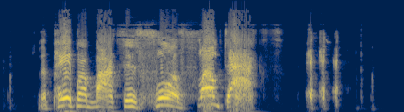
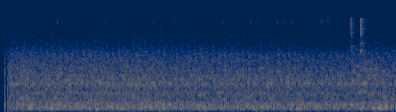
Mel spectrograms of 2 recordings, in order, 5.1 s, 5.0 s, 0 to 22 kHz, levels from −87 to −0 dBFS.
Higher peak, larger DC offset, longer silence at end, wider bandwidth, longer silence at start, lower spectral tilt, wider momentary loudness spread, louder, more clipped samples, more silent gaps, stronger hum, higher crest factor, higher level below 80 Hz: first, 0 dBFS vs -26 dBFS; neither; first, 0.85 s vs 0 s; first, 15.5 kHz vs 11.5 kHz; first, 0.5 s vs 0.1 s; second, -2.5 dB/octave vs -5 dB/octave; first, 14 LU vs 3 LU; first, -12 LUFS vs -49 LUFS; neither; neither; neither; second, 14 dB vs 22 dB; first, -52 dBFS vs -74 dBFS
